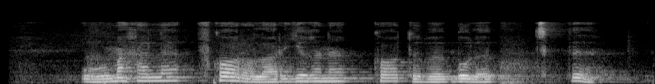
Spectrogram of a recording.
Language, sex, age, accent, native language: Uzbek, male, 18-24, Toshkent shahri, Uzbek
